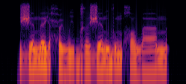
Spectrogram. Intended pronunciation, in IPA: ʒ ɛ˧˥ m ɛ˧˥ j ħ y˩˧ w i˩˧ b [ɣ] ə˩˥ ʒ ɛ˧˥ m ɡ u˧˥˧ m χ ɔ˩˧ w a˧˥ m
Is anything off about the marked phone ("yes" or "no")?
no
